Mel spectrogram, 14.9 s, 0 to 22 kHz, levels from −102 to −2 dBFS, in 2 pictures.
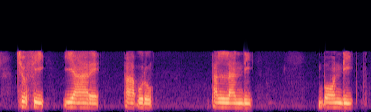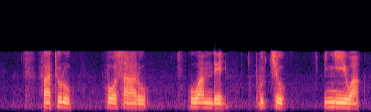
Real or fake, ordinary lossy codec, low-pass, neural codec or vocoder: fake; AAC, 16 kbps; 7.2 kHz; codec, 16 kHz in and 24 kHz out, 1 kbps, XY-Tokenizer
